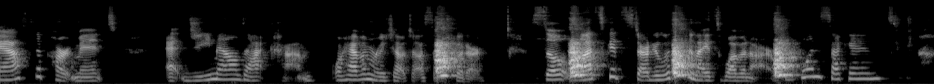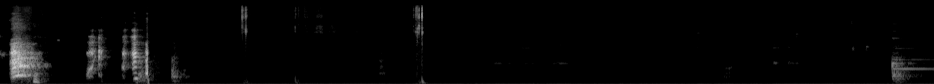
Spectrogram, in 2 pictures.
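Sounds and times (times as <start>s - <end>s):
speech: 0.0s - 10.9s
dogs barking for their dinner: 4.4s - 4.8s, 5.7s - 6.1s, 6.7s - 7.0s, 7.7s - 8.0s, 9.4s - 9.8s.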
